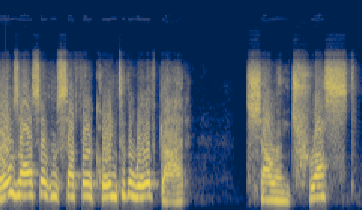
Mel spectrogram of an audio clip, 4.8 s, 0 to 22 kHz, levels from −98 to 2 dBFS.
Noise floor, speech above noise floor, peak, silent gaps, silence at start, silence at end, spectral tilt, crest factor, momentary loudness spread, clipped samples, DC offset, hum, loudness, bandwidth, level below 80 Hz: -73 dBFS; 62 dB; 0 dBFS; none; 0 s; 0.2 s; -4 dB/octave; 12 dB; 6 LU; under 0.1%; under 0.1%; none; -11 LUFS; 9 kHz; -60 dBFS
